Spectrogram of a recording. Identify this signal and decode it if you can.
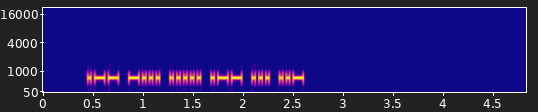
Morse code, heard as a keyed tone, about 34 wpm, 700 Hz. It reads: WB5WSU
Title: USA Call Signs - 6 Characters - Repeated 2x - 35wpm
